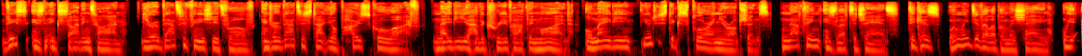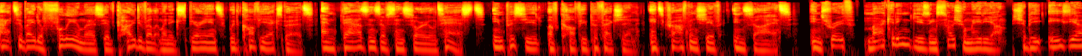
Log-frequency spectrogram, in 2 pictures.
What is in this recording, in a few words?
corporate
